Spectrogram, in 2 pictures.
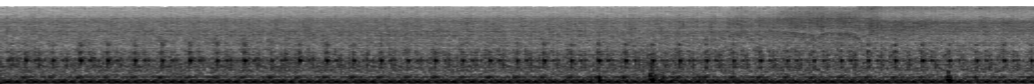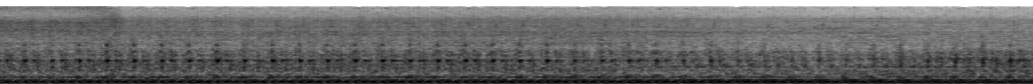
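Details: Twin-turbo Toyota Supra at idle: steady idle with a regular knock, about three to four per second, tied to engine speed; owner suspects piston slap, unconfirmed.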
